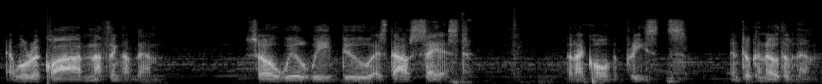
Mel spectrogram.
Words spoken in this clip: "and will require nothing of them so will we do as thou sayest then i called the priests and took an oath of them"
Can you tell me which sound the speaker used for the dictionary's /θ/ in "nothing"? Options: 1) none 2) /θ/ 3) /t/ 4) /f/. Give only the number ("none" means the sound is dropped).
2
